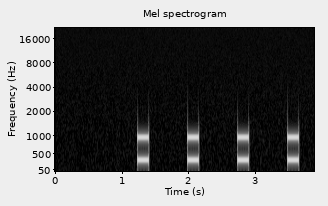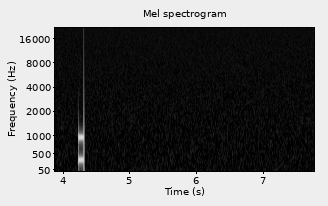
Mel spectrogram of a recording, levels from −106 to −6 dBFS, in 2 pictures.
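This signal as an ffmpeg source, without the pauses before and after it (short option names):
-f lavfi -i "aevalsrc='0.0891*(sin(2*PI*323*t)+sin(2*PI*951*t))*clip(min(mod(t,0.75),0.17-mod(t,0.75))/0.005,0,1)':d=3.08:s=44100"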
